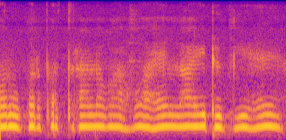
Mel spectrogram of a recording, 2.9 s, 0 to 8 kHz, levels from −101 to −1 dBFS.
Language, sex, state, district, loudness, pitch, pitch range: Hindi, female, Uttar Pradesh, Jyotiba Phule Nagar, -18 LUFS, 195 Hz, 190-200 Hz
